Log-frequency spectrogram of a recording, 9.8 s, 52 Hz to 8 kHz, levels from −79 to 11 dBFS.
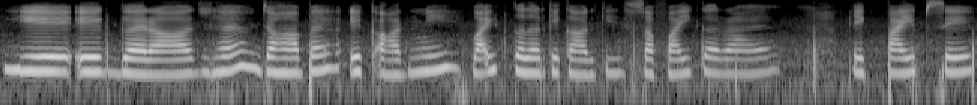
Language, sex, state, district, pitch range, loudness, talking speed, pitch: Hindi, female, Chhattisgarh, Raipur, 240-265 Hz, -15 LUFS, 125 wpm, 255 Hz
